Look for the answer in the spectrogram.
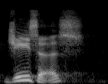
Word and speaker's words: Jesus: It's exactly the same Hebrew word as the Old Testament name Joshua, but it's been transliterated into Greek in the New Testament, and it becomes Iesus. And we use the anglicized pronunciation, Jesus.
